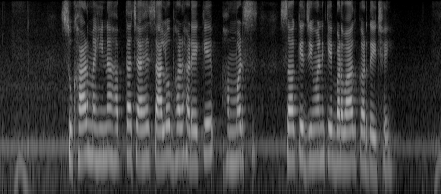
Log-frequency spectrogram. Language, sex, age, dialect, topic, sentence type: Magahi, female, 31-35, Western, agriculture, statement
